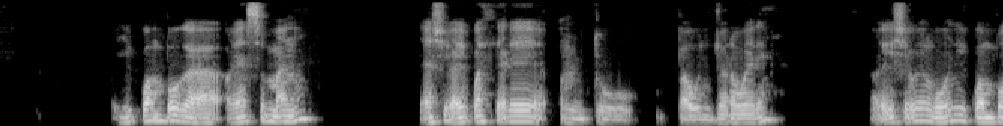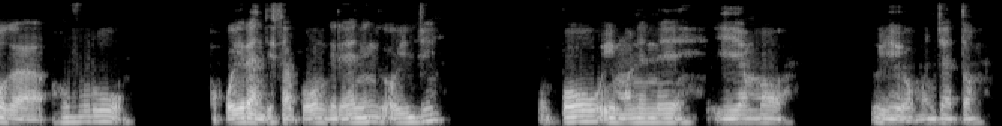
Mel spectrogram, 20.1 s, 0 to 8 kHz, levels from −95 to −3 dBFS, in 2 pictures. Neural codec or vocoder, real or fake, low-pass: none; real; 7.2 kHz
